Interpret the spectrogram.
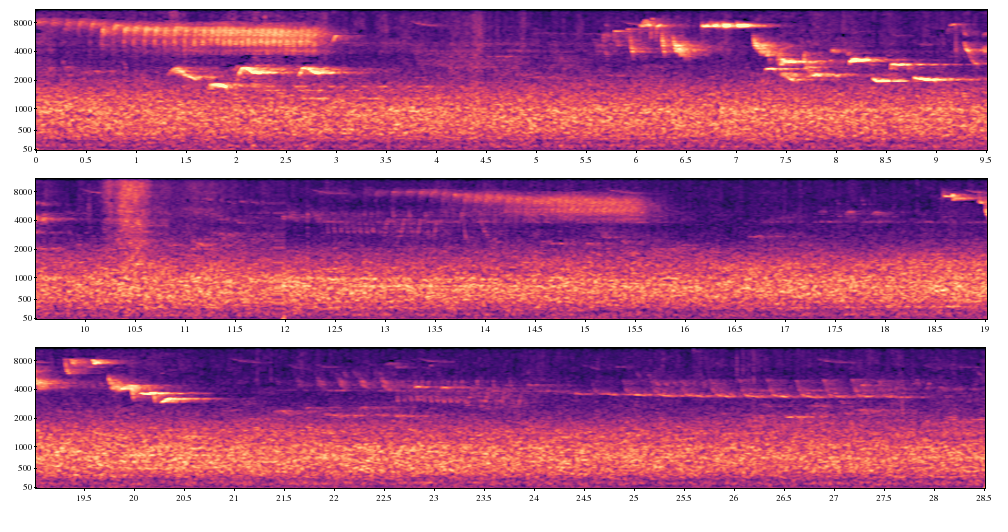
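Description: Songbirds singing in short phrases of high, partly falling and trilled notes every few seconds, over a steady outdoor background hiss.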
